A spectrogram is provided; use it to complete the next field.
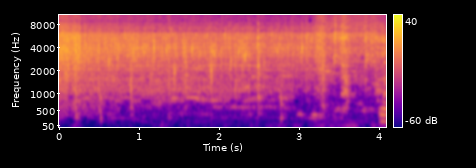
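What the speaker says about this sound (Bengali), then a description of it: "কড়াতে তেল দিয়ে দিয়েছে প্রথমে জিরে ফোড়ন দিচ্ছি এবার পরে পেঁয়াজ কুচি দিয়ে দিচ্ছি" Cumin seeds and chopped onion sizzle and spit in hot oil in a wok, a steady bright frying hiss running throughout with occasional sharper pops and crackles.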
